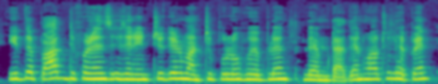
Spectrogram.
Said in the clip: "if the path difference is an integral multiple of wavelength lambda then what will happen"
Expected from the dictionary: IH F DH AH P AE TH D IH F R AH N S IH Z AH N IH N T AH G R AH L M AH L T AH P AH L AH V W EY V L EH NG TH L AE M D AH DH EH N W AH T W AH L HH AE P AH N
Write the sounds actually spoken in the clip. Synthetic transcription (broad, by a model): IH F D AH P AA T D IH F R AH N S IH Z AH N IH N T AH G AH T M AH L T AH P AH L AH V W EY B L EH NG L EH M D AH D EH N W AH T W AH L HH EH P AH N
